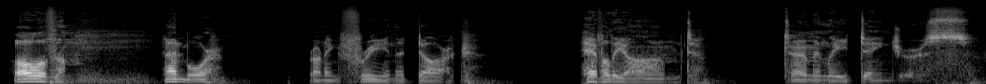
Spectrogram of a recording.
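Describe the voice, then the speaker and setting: Using a put-on character voice, a man speaks in a raspy, fairly low tone at a fairly slow pace with long, frequent pauses. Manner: stern, commanding.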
